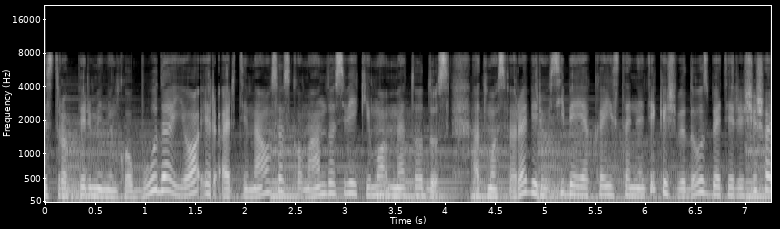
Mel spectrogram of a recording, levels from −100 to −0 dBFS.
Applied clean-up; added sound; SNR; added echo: none; Piano; 8 dB; none.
